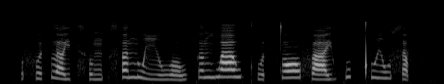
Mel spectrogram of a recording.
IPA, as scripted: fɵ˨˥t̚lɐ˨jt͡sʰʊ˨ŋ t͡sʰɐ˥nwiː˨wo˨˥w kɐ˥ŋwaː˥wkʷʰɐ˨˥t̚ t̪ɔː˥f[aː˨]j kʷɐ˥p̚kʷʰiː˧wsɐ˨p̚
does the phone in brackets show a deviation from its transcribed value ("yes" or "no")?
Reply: yes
